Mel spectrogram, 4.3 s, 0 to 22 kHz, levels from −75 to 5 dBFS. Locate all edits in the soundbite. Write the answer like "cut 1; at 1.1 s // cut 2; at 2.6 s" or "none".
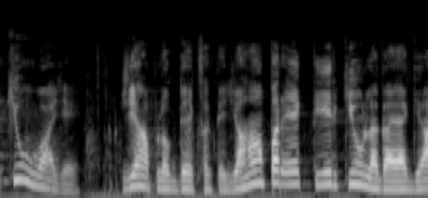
none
